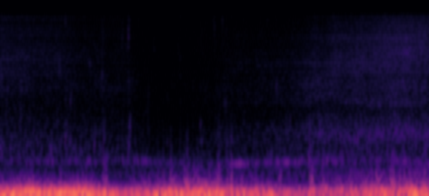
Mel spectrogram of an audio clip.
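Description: Heavy wind roars steadily across the whole stretch, a dense low rumble buffeting the microphone, with water and waves churning underneath, like a storm at sea.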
